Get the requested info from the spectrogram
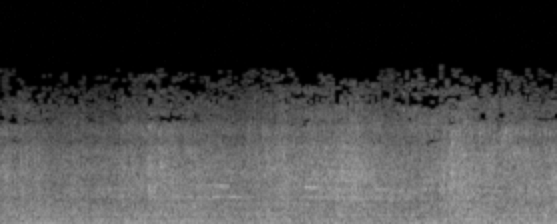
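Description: CSX intermodal freight train's well cars rolling past: a steady, loud rumble of steel wheels on the rails.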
